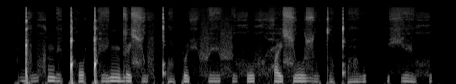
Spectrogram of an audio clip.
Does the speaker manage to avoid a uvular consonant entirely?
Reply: no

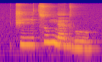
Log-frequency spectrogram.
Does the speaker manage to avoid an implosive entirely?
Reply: yes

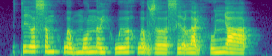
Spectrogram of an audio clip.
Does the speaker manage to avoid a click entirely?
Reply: yes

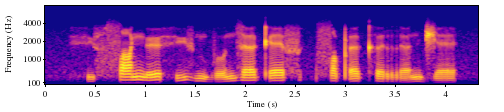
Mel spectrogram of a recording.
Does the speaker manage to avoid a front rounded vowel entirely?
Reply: no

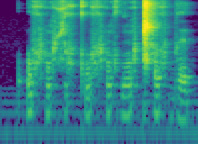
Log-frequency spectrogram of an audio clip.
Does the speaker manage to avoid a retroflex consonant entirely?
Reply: yes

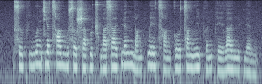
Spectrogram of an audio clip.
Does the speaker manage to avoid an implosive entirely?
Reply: yes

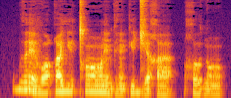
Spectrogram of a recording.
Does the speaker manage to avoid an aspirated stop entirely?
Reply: no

